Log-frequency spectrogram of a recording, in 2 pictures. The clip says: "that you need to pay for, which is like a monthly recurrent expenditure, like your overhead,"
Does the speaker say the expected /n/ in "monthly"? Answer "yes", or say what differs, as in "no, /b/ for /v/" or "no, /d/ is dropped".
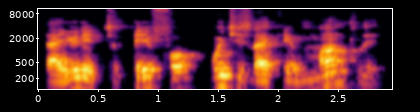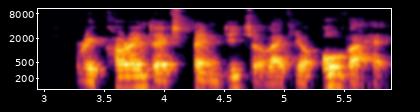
yes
